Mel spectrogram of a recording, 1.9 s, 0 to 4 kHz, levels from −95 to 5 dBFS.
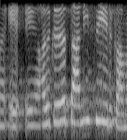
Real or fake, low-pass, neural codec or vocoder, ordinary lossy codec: fake; 3.6 kHz; vocoder, 44.1 kHz, 128 mel bands every 512 samples, BigVGAN v2; none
